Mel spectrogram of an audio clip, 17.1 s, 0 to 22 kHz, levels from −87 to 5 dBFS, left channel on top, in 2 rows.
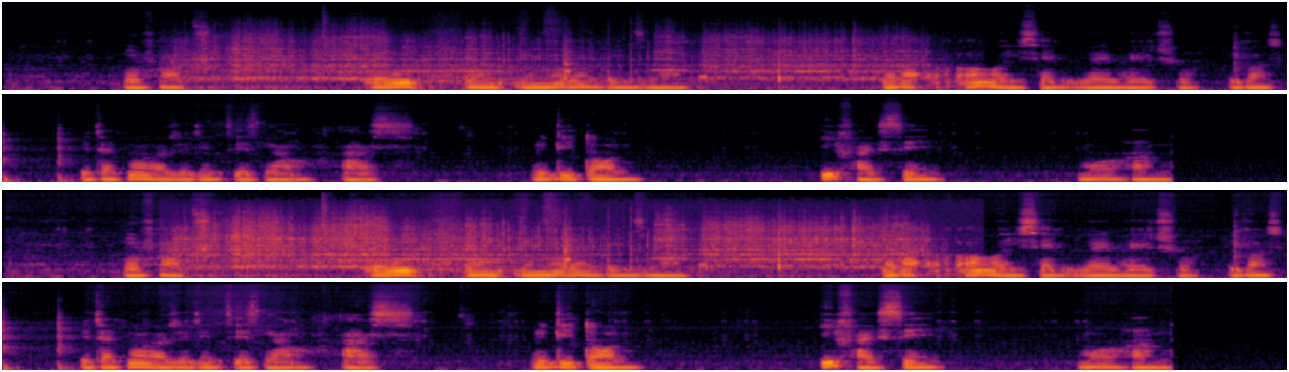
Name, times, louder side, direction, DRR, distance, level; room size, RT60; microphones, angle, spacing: voice 1, 0.0-1.7 2.1-4.6 5.9-8.5 9.1-11.7 12.1-12.8 14.0-14.9 15.7-16.4, right 1 dB, 75° right, 1.5 m, -29 dB
sound 1, 1.0-6.5, right 5 dB, 55° right, 1.7 m, -35 dB
Bass guitar, 3.1-6.8, left 1 dB, 75° left, 3.9 m, -55 dB
sound 2, 7.8-9.8, right 2 dB, 35° right, 3.3 m, -47 dB
head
